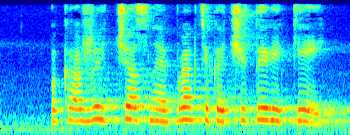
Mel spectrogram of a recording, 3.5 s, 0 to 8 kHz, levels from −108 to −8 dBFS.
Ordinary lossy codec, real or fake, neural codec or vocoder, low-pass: MP3, 48 kbps; real; none; 7.2 kHz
